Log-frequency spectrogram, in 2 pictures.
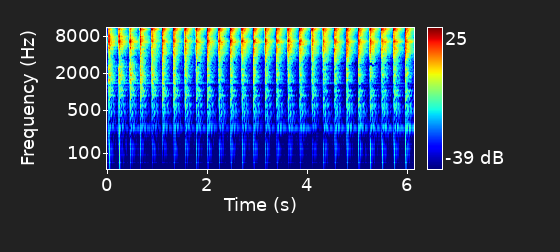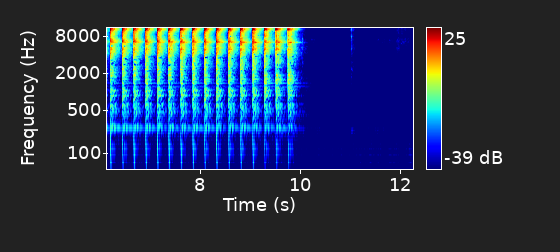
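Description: Hammer striking a steel punch in rapid, even, ringing blows, about five a second, driving a valve guide that has worked out of the aluminum cylinder head of a Briggs and Stratton engine back into place. The blows stop about ten seconds in.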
